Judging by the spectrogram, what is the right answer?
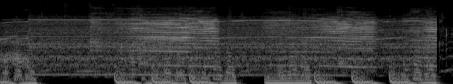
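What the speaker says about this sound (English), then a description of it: "I'm just gonna take this little stone tool." A small stone grinding tool working a relief notch into a part of a GMC AT4 light bar mount, giving repeated short rasping strokes in an uneven rhythm, close and fairly quiet.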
